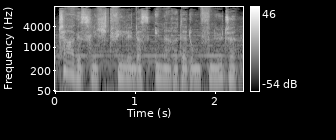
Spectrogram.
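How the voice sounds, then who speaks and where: A man narrates a horror radio play in a steady, dramatic manner. His voice sits in a middle range, and loud music runs beneath the telling. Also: mid-range voice, moderate pace.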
